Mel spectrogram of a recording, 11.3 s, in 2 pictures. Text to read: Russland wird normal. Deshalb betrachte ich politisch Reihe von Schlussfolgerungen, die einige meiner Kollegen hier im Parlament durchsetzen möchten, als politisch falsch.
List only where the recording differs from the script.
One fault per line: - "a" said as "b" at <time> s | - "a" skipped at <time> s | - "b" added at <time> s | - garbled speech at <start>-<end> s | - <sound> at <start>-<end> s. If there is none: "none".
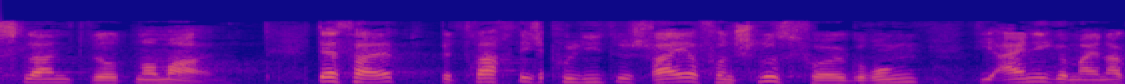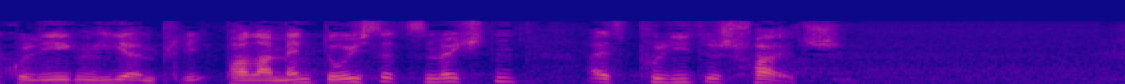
none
